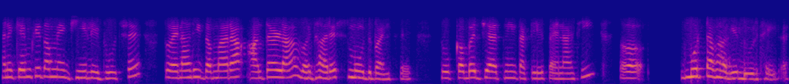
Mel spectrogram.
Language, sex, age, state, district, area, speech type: Gujarati, female, 18-30, Gujarat, Morbi, urban, conversation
